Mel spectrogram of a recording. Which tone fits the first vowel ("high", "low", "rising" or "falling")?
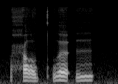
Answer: low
